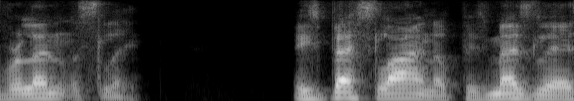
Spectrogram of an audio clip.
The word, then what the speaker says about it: Meslier: His best lineup is Meslier, Silent S in net, Bogle right back, Firpo left back, Struick and Rodon centre back, AMPADU and Tanaka in the centre.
